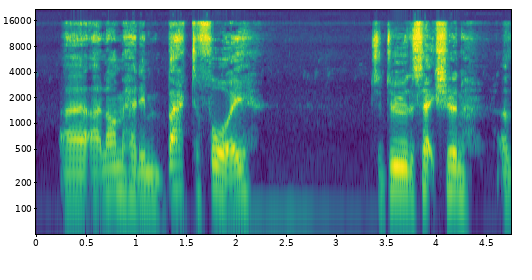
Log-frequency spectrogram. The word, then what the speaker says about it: Fowey: Pronounced Fowey. Spelled F-O-W-E-Y. Don't pronounce the wee.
